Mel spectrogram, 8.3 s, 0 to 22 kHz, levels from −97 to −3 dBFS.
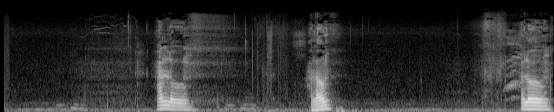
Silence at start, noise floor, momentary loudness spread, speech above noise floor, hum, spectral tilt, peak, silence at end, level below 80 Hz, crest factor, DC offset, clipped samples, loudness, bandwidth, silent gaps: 1.1 s; -55 dBFS; 27 LU; 34 dB; none; -7.5 dB/octave; -6 dBFS; 0 s; -52 dBFS; 22 dB; under 0.1%; under 0.1%; -23 LUFS; 13.5 kHz; none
